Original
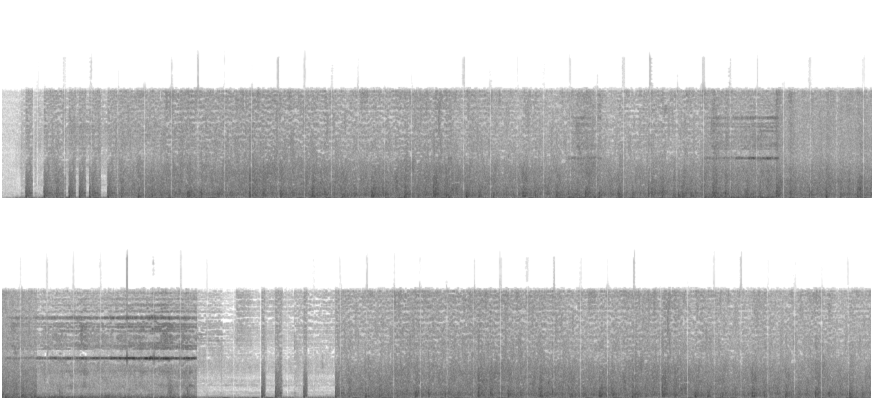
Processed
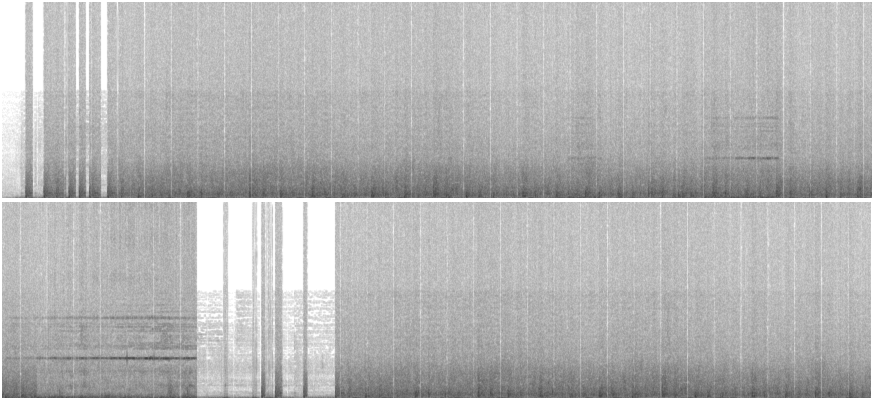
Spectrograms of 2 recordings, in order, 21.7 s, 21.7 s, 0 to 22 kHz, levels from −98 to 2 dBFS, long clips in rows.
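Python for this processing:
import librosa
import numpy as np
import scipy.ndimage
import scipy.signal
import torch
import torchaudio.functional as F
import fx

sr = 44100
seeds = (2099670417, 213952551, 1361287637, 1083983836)

p1 = fx.lowpass(x, sr, hz=1900.0, slope=6)
p2 = fx.quant_dither(p1, sr, seeds[0], bits=6, dither='none')
y = p1 + F.gain(torch.from_numpy(p2), -6.0).numpy()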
